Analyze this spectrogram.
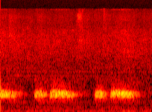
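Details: Spotted dove kept as a calling decoy, a wild field bird from Sóc Trăng tamed two years: deep, breathy coos in short-long pairings, two phrases separated by a brief pause.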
